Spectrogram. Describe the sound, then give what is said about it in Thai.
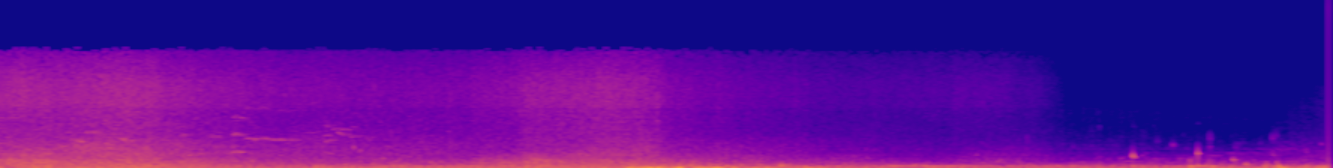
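Sea waves wash steadily onto a beach, a continuous broad rushing hiss with a heavier surge around the middle and another near the end, with no voices present. “ก่อนที่จะขอร้องทะเล ให้ช่วยซัดเอามันกลับลงไปในน้ำอย่างเดิม”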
